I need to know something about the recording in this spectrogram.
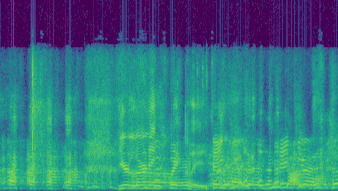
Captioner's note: laughing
